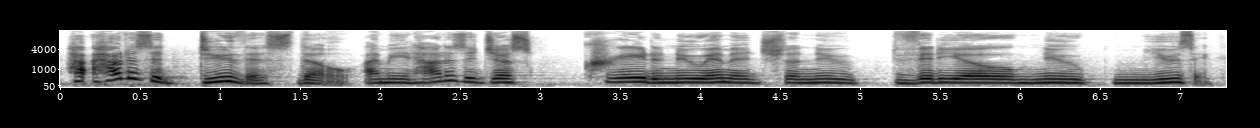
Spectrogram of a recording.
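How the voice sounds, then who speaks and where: A woman's voice: fairly low pitch, unhurried, few pauses, darkish tone. Woman moderating a faculty panel. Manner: encouraging, asks follow-up questions.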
